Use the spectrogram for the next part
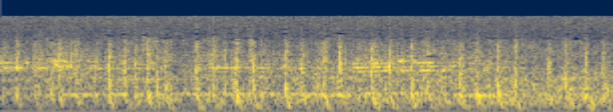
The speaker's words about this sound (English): plenty of cattle. Moving mighty fast, too. Maybe stampede. Sound like a stampede.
